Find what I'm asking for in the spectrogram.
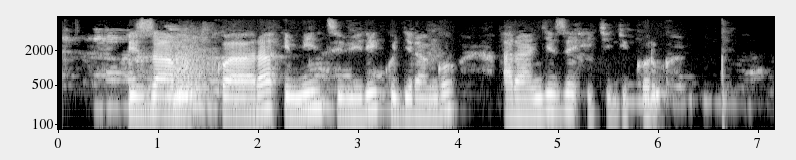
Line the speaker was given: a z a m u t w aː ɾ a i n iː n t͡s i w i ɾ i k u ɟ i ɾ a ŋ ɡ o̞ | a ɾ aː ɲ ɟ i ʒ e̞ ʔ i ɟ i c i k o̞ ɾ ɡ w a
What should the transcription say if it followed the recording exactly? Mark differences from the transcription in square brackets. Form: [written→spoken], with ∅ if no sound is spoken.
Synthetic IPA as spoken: [a→i] z a m u t w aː ɾ a i [n→m] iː n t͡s i [w→β] i ɾ i k u ɟ i ɾ a ŋ ɡ o̞ | a ɾ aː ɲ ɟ i [ʒ→z] e̞ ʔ i [ɟ→c] i [c→ɟ] i k o̞ ɾ ɡ w a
